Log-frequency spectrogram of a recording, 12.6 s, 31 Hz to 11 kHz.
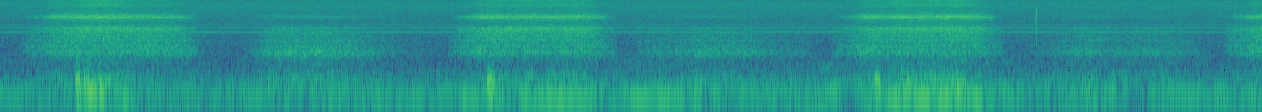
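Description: Loud rough snores on each breath, about 15 a minute, with a snorting quality; snoring during sleep.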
